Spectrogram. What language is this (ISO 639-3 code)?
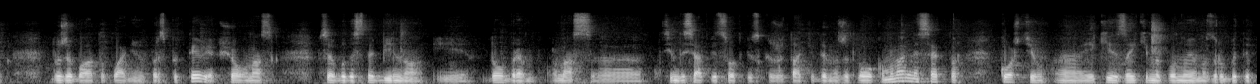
ukr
